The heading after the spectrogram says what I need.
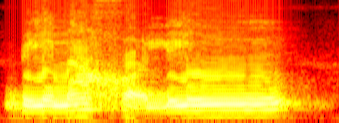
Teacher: غنہ ہوگا کیونکہ تنوین کے بعد واو آ رہا ہے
